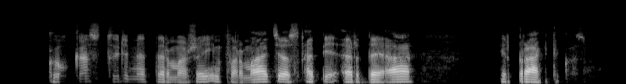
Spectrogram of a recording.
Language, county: Lithuanian, Vilnius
